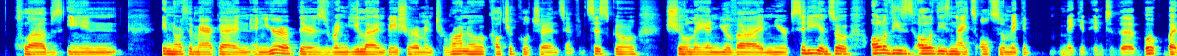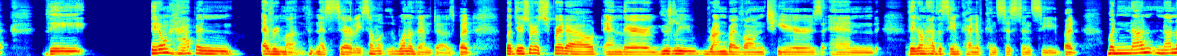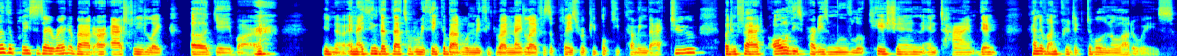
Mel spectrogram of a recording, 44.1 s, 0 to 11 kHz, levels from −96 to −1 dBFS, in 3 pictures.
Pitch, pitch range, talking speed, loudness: 135 Hz, 125-155 Hz, 190 wpm, -20 LUFS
